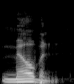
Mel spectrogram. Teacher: We basically swallow the middle bit, like 2 syllables.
